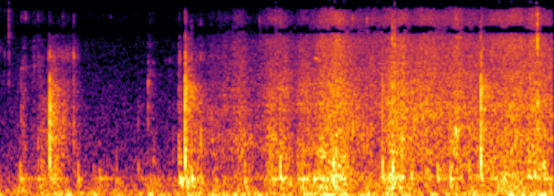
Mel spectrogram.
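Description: Close-miked chewing of a mouthful of sushi: wet mouth sounds with many small, irregular clicks and crackles. The chewing gets busier and louder about a second and a half in.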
